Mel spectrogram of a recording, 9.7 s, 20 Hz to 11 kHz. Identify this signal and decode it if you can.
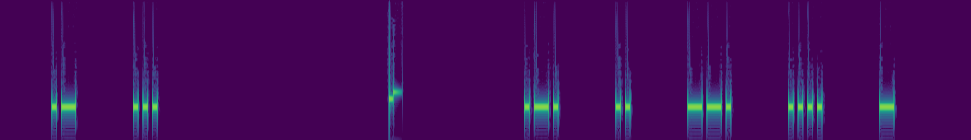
Morse code, heard as a keyed tone, about 25 wpm, spaced as for 12 wpm, 700 Hz. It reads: AS RIGHT
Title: 4x Character Spacing - Top 200 Words - 25wpm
